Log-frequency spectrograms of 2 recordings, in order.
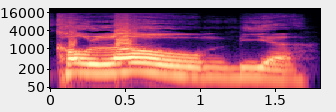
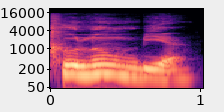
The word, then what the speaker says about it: Colombia: don't spell it right see you spelling it like Columbia South Carolina it's colia not columia you know I used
